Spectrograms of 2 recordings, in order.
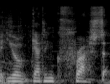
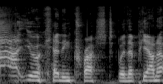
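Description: First: Said in the usual way. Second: Higher, laughing gloat; gleeful taunt. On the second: Real, not acted. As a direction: crow it at your victim.

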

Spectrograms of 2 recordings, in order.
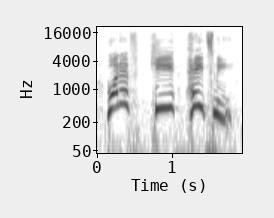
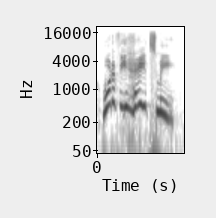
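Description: First: Slow, high "What if he hates me", word by word; emphatic mock alarm. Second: High-pitched pretend worry; mock alarm. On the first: Presenter repeats "What if he hates me" for effect, slowly emphatic. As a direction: space out "he" and "hates" for drama. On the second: Presenter frets the sea cucumber hates her, mock alarm. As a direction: play up sudden worry.

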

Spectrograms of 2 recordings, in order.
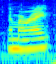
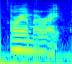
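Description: First: Said in the usual way. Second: Low, quiet aside; soft teasing murmur. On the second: Shown as a demonstration. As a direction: drop the voice, knowing tone.

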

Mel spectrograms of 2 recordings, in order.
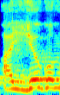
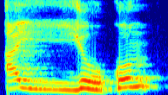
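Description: First: अय्युकुम said as "ayyokum", with o; quick अय्युकुम with a wrong o after the y; wrong vowel. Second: अय्युकुम slowly, held y and clear "yoo"; correct yu vowel. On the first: Teacher warning against the misreading, wrong o vowel. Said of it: "नहीं पढ़ना". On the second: Teacher correcting to yu for students, slow clear vowel. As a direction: draw out the yu in अय्युकुम. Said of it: "यहाँ पे यू होता है". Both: Shown as a demonstration.

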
